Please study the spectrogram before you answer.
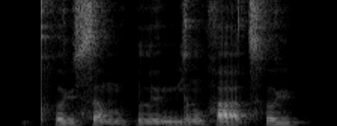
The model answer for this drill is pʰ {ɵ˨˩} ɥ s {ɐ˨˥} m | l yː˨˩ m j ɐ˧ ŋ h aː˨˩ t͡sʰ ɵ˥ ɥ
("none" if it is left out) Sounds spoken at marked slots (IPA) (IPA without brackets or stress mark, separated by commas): ɵ˧, ɐ˧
